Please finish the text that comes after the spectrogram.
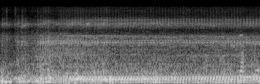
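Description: A motorcycle engine, hauling a load of bottles for delivery, runs steadily and close by at a constant low drone for the whole stretch, with no talk over it.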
